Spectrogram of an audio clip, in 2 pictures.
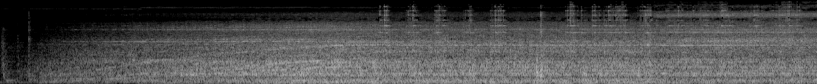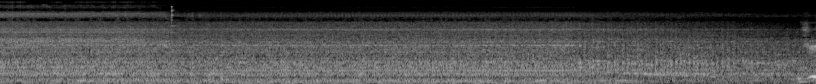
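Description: A metal lathe at about 1700 RPM parts off a bar with a steady, continuous machining whir and faint high squeal. The sound holds evenly throughout with no talk.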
